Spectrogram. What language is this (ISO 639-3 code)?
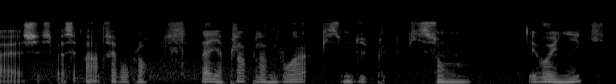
fra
